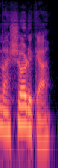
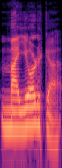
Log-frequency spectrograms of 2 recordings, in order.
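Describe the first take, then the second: First: Mallorca is said with an Argentinian pronunciation. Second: Mallorca is said with a non-Argentinian pronunciation.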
